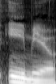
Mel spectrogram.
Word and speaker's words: emu: And the original and the Australian pronunciation is emu. – Huh. – It is emu. – Mm-hmm. – Apparently, some Americans started saying emu. – Forget Americans. – And it is listed as a standard U.S. pronunciation in reference works such as the Merriam-Webster and Oxford English Dictionaries.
